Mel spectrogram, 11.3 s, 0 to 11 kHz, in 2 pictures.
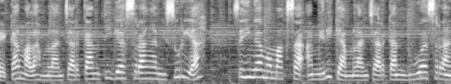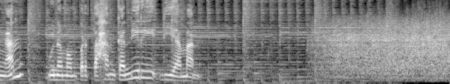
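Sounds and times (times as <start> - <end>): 
speech: 0.0 - 8.3
B-1 military jet bomber roaring: 9.5 - 11.2.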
